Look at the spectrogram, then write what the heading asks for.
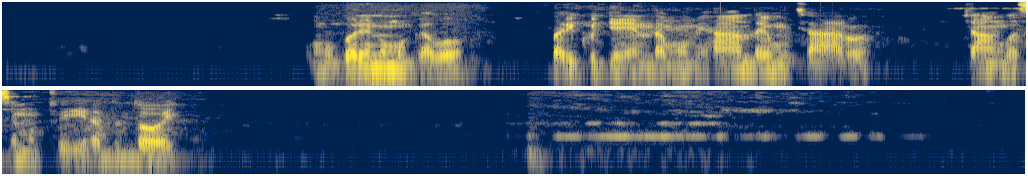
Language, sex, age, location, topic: Kinyarwanda, male, 18-24, Nyagatare, government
